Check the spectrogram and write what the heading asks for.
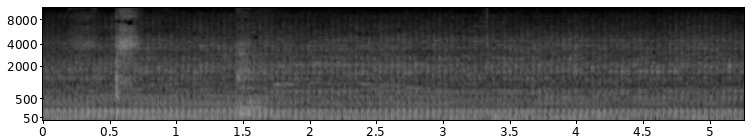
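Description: A small engine running steadily: an even, low drone. A brief hiss comes over it about half a second in.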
